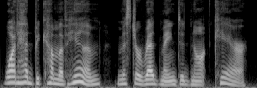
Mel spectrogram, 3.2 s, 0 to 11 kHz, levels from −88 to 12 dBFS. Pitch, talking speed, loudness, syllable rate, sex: 165 Hz, 185 wpm, -19 LUFS, 4.6 syllables/s, female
